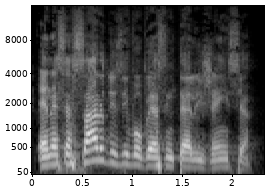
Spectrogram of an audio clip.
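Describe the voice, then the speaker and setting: A spiritist speaker and professor gives a religious lecture, telling expressive stories, asking the audience questions, and swinging from loud to soft. He talks fast in a voice on the high side.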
